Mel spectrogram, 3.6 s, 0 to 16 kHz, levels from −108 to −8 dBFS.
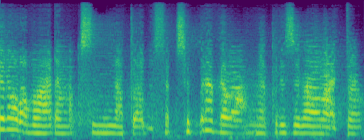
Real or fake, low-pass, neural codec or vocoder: fake; 14.4 kHz; codec, 44.1 kHz, 0.9 kbps, DAC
